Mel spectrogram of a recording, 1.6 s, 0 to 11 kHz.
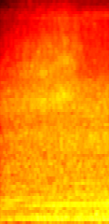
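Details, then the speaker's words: Old Honda Beat scooter, test ride at about 40 km/h: engine climbs cleanly under throttle with no stutter, misfire or delay; normal acceleration, though mechanic worries about the reused connecting rod. "Oke ini gasnya Langsung ngisi ya tidak ada nyendat-nyendat tidak ada brebet tidak ada delay"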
